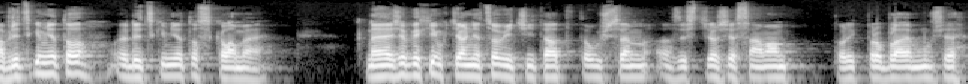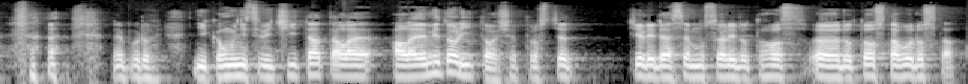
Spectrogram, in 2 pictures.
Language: Czech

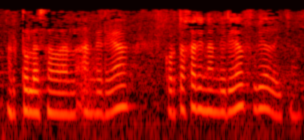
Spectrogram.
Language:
Basque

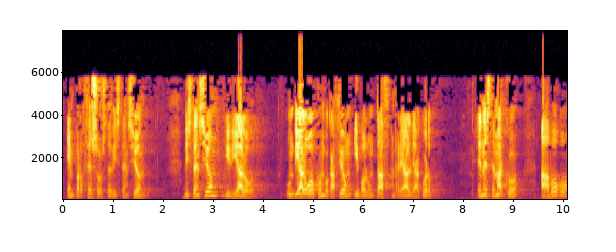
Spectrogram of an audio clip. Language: Spanish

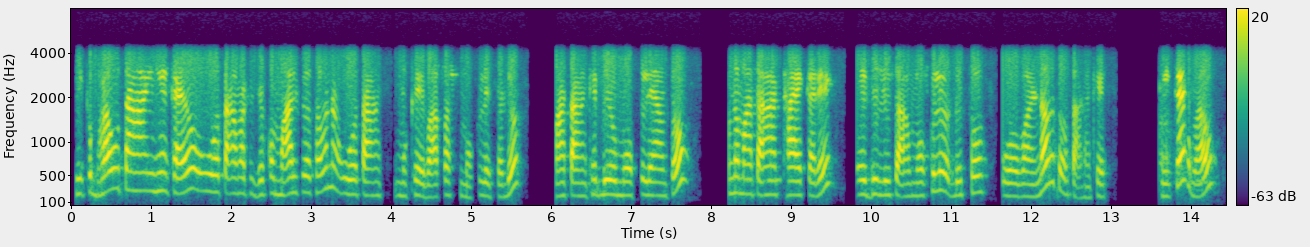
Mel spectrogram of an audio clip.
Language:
Sindhi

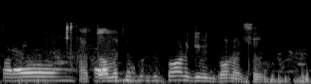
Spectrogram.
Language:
Odia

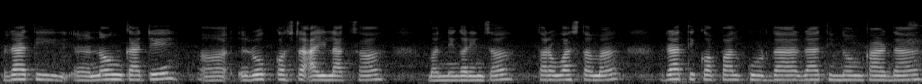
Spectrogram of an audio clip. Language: Nepali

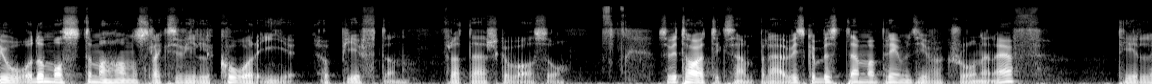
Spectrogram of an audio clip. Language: Swedish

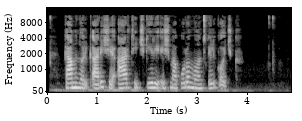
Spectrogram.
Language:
Mingrelian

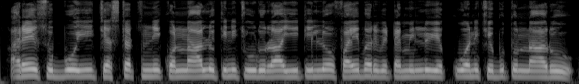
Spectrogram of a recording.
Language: Telugu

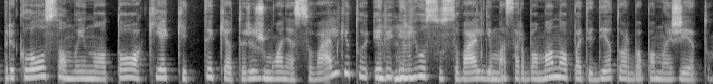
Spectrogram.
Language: Lithuanian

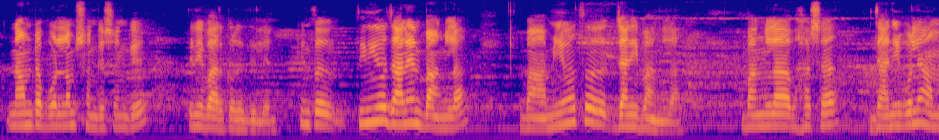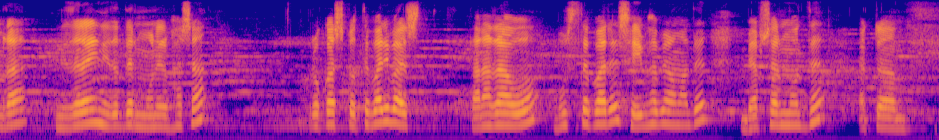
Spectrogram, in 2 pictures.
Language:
Bangla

